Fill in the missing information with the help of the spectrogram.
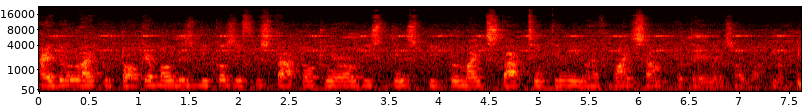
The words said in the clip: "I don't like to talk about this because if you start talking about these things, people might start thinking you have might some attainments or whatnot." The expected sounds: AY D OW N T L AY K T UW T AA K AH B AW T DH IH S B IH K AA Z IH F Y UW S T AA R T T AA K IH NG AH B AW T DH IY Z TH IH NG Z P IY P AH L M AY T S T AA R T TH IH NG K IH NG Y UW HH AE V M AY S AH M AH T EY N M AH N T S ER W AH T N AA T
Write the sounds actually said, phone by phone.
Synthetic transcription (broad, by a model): AY D OW N T L AY K T UW T AA K AH B AW T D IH S B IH K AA S IH F Y UW S T AA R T T AA K IH NG AH B AW T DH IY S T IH NG S P IY P AH L M AY T S T AA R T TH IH NG K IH NG Y UW HH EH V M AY S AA M AH T EY N M AH N T S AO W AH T N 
